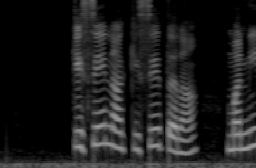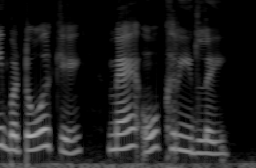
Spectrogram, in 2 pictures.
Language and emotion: Punjabi, neutral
